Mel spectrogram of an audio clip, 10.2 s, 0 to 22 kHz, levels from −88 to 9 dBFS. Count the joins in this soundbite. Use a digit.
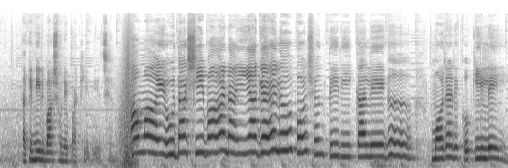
1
